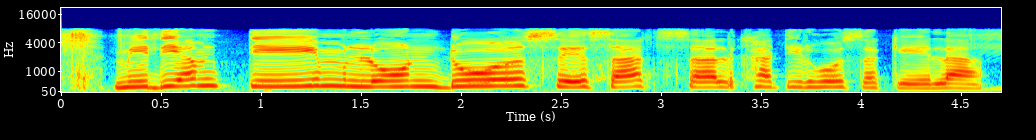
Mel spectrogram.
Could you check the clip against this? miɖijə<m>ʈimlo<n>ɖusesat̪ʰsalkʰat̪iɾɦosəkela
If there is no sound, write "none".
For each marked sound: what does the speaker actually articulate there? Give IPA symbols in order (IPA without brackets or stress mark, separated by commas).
m, n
